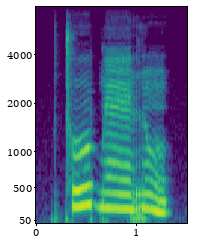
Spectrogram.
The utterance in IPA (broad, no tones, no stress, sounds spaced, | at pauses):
tʰ o b ɛ̃ː r ũ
